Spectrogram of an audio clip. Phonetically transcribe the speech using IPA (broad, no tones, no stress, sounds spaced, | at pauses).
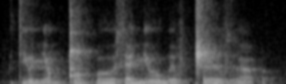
tʲ ʊː nʲ ɔ̃ p ǃ ʊː k͡p ʊː s ɛ nʲ ʊː w ɘ v ǁ ɘː v r ɐ̃ p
